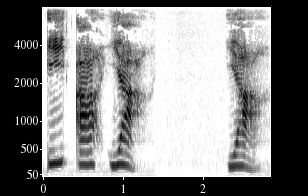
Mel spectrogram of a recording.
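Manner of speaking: E啊呀 spaced as "ee, ah, ya"; sound-blending demo. Shown as a demonstration. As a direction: blend E and 啊 slowly into 呀. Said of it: "再加上下面这个小T长母音啊".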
